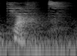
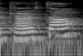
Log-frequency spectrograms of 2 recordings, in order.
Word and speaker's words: carte: Donc là, on a le mot une carte. Donc attention, on dit pas carta. Non, ça souvent je l'entends. Mais non, on a carta.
